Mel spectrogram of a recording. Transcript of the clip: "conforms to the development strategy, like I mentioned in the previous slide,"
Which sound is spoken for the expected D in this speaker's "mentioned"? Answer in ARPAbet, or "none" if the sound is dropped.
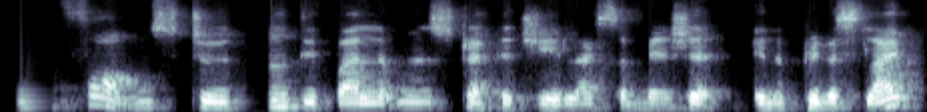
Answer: none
